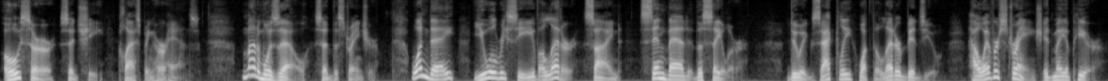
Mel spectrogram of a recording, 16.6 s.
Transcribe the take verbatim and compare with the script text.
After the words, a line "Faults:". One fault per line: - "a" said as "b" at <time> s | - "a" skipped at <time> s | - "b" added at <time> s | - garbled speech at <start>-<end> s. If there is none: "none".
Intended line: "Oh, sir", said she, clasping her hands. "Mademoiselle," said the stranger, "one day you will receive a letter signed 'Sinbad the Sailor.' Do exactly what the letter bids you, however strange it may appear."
"Oh, sir", said she, clasping her hands. "Mademoiselle," said the stranger, "one day you will receive a letter signed 'Sinbad the Sailor.' Do exactly what the letter bids you, however strange it may appear."
Faults:
none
